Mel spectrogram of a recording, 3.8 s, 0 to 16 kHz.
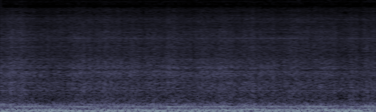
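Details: Niva test drive on the highway after gearbox repair (some gears replaced, 2.5 L 80-90 oil added) at 92,351 km: even low drone at steady speed, no whine, clunks or grinding; gearbox healthy, front propshaft still needs work.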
